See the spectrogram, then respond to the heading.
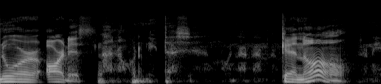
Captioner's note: speaking In Foreign Language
